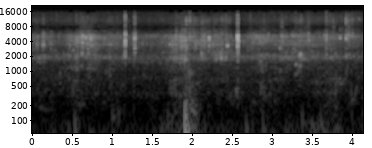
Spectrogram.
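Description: A hand splashes in the water.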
